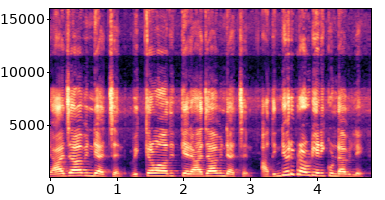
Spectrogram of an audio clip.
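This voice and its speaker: A woman's voice: on the high side, animated, moderate pace, dark tone, close to an everyday voice. A woman reading the lines of a boastful middle-aged father who brags about his son, in a TV serial recap. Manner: swaggering, self-important.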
